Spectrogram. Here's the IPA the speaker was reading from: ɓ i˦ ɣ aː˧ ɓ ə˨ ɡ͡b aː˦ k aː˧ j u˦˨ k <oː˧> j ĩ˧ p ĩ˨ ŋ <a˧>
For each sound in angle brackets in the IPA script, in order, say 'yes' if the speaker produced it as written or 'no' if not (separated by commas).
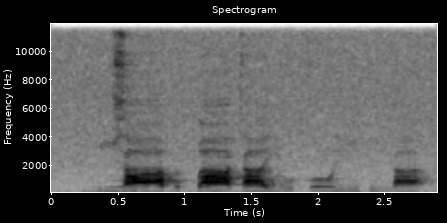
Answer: yes, yes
